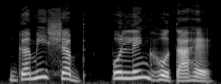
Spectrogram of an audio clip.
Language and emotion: Hindi, neutral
